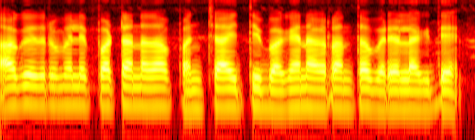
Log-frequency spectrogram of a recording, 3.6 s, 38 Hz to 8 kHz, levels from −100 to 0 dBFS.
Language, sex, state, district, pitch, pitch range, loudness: Kannada, male, Karnataka, Koppal, 135 Hz, 130-145 Hz, -17 LUFS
